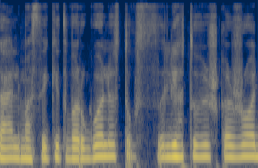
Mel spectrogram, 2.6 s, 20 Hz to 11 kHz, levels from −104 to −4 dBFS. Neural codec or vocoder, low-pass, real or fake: none; 9.9 kHz; real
